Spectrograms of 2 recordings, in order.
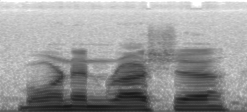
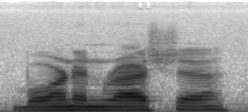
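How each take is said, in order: Both takes have the same delivery.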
